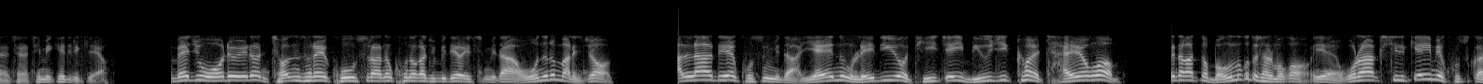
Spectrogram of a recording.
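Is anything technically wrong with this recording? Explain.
Yes. There is a clipped start after a pause at 1.61 s, 6.67 s and 11.60 s. Each time, about 105 to 118 ms is missing after a pause of roughly half a second. The output device seems to drop into an idle state during the gap and must wake or relock before it plays again, so the opening of the next phrase is cut and the sound begins abruptly out of silence. This is different from muted pauses, where the background also fades out but the first sounds of the next phrase arrive intact. The narrow band, with nothing above 4 kHz, comes from the call codec, which fits G.711 mu-law.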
